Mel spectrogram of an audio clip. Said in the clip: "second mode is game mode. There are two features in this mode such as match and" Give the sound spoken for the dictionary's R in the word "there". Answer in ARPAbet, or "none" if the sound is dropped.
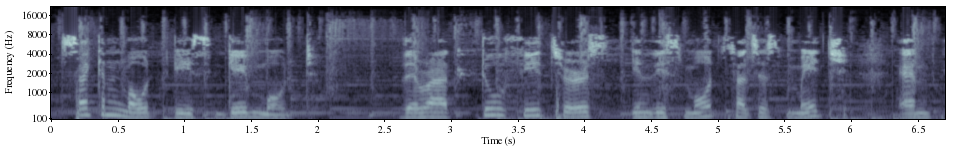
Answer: R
